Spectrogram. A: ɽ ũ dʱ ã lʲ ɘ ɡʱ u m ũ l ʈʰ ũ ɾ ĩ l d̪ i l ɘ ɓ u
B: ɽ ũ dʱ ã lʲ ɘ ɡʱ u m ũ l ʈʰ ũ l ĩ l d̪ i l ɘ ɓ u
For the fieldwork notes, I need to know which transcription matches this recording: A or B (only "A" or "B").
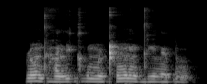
A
